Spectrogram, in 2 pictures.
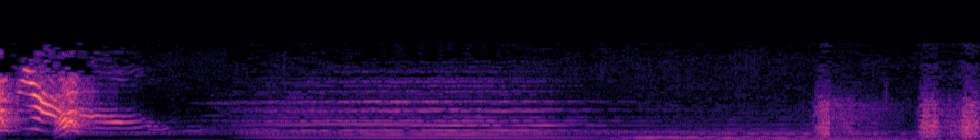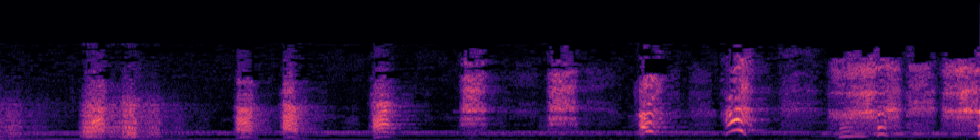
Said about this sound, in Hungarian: A kutya és a macska eddig összegömbölyödve hevert a szekrény lábánál. Most egyszerre nagyot kiáltanak.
